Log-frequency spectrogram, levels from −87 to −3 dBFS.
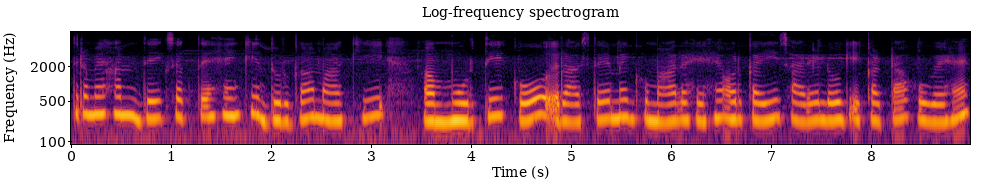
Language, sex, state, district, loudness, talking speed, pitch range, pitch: Hindi, female, Uttar Pradesh, Jalaun, -25 LUFS, 165 wpm, 235-275 Hz, 245 Hz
